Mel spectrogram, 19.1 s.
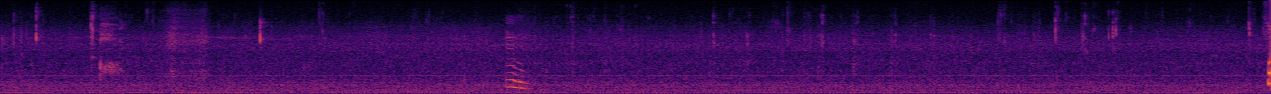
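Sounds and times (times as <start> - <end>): low steady hum: 0.0 - 19.0
person chewing with mouth clicks: 10.5 - 14.1, 15.0 - 18.0.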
